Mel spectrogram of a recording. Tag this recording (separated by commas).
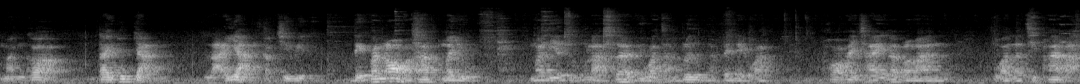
Speech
